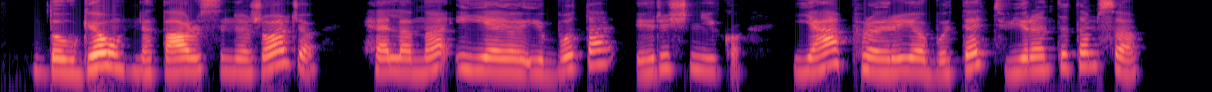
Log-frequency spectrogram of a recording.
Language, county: Lithuanian, Alytus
